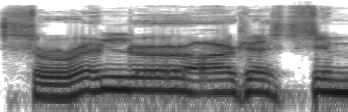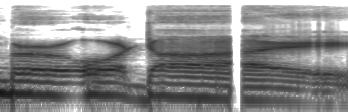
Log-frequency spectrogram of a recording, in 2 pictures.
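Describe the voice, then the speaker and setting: Booming at a very slow pace, a man uses a put-on character voice at a medium pitch. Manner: commanding, threatening.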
